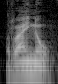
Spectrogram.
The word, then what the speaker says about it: rhino: राइनो, RHINO, R के बाद H है इसलिए H साइलेंट है।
